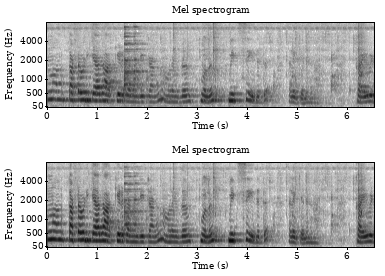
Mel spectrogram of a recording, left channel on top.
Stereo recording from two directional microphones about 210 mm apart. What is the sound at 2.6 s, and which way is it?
Speech, 40° right (ahead or behind).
